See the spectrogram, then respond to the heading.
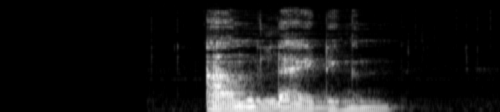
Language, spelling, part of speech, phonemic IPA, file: Dutch, aanleidingen, noun, /ˈanlɛidɪŋə(n)/, Nl-aanleidingen.ogg
- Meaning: plural of aanleiding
